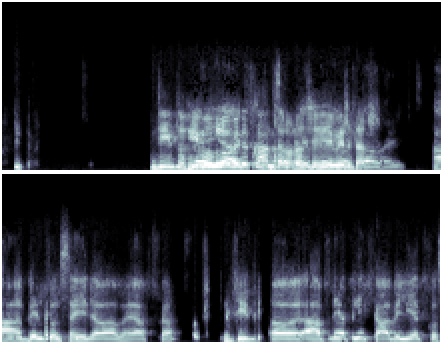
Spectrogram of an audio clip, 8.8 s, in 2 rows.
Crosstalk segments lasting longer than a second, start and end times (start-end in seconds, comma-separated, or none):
1.9-3.8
